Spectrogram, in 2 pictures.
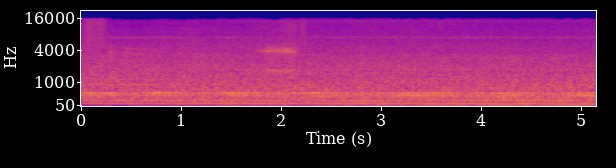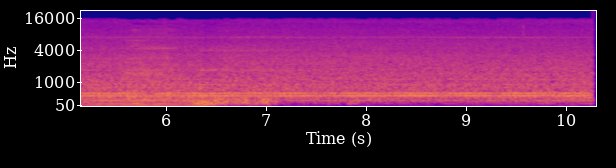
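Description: Grow-room ventilation fans running: a steady whirring hum with a constant tone in it. A deeper rumble underneath fades out about six and a half seconds in.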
